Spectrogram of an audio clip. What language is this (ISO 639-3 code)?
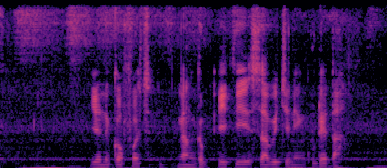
jav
